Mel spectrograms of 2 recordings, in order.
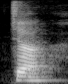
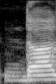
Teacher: तो अगर हम च का उच्चारण करते हैं तो इसमें हमारे स्वर तंत्रियों में कंपन नहीं होता।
